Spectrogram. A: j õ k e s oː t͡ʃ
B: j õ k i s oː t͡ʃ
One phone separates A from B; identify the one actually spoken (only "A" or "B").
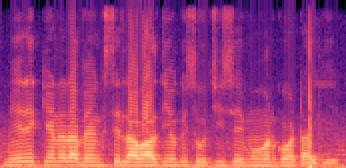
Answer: B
